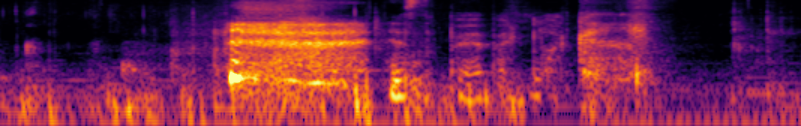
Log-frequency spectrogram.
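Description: A woman's breathy, whispered laughing, with a loud breathy burst about a second in, and a few light clicks of tarot cards being handled.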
